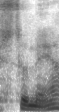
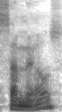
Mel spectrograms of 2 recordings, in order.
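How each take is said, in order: First: The name is said with a non-English pronunciation. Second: The name is said with an English pronunciation.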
